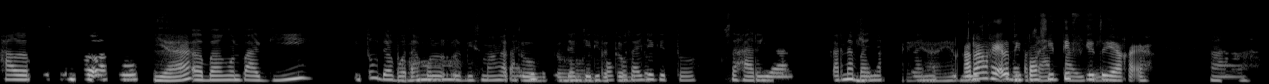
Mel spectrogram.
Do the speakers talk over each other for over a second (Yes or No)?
Yes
